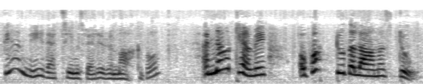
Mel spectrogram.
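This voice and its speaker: An actress playing a prim, blunt, opinionated spinster missionary in a 1950s radio drama. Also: female voice, fairly high pitch, wildly swooping pitch, moderate pace, breathy edge, exaggerated voice. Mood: prim, inquisitive. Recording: dull, noisy 1950s radio recording.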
